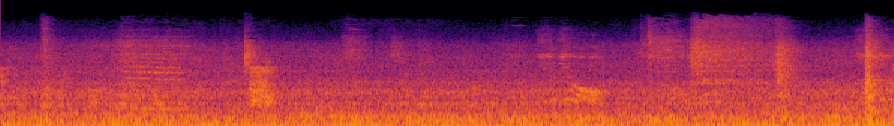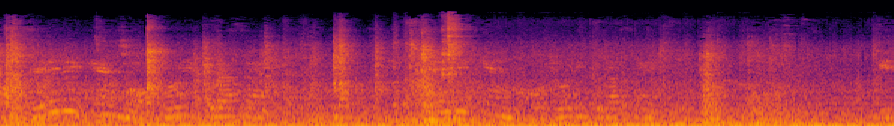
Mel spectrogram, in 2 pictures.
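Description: A train carriage rattles and clicks as the train rolls along.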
